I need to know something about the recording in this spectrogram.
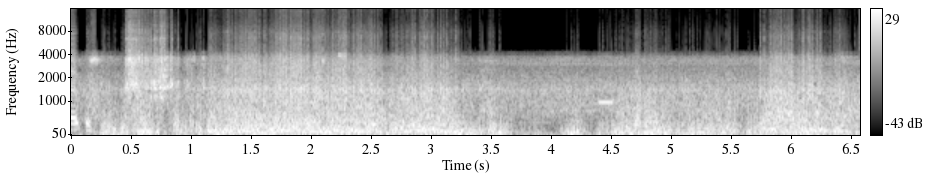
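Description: Strong gusty wind buffeting the microphone: a loud, rough rush that eases briefly about four seconds in.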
